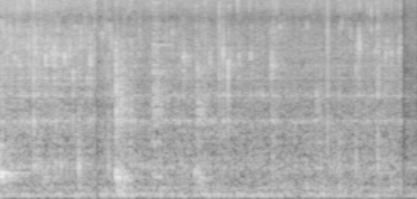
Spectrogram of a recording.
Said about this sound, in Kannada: ಈರುಳ್ಳಿ ಹಾಕಿದ ನಂತರ ಅದು ಫ್ರೈ ಆಗುವಾಗಲೇ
